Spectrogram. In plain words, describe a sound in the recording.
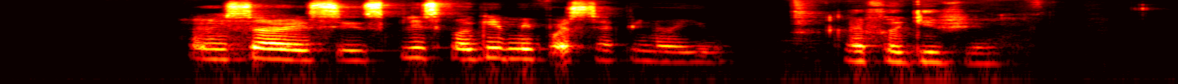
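A young girl speaks sharply, close by.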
